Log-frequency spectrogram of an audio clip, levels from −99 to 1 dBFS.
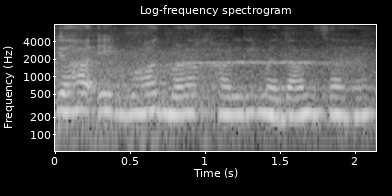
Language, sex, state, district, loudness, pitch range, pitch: Hindi, female, Bihar, Gopalganj, -23 LUFS, 220-245 Hz, 225 Hz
